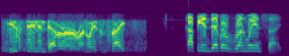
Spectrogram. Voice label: runway in sight, NASA Space Shuttle Communications; VOCALS and SPOKEN WORD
